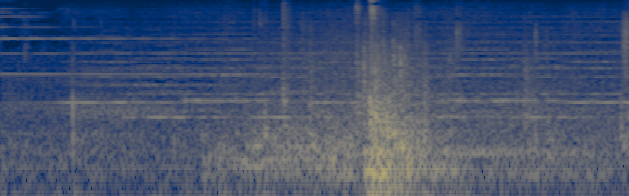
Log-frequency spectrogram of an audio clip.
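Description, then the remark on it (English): A lift arrives in an underground car park over a steady mechanical hum with faint whining tones, then its doors slide open with a brief thump and a swelling rumble midway before settling back to the hum. No one speaks. “He hears the lift and looks over his shoulder.”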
